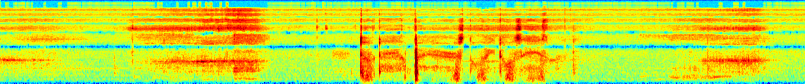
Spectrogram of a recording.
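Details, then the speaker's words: Snoring during sleep: soft, rasping snores repeating slowly, with whispered talk over the middle and faint room noise. "Two damn gorillas in a damn hotel. Keep me up."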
